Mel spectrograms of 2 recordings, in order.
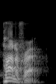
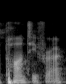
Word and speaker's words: Pontefract: cubicle he's like and he got my name pronunciation wrong he's like Pontefract and I was like okay it's Pontefract but whatever in my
